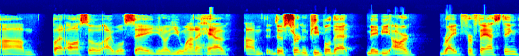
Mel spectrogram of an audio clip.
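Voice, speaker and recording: A man's unremarkable speaking voice, fairly low in pitch, with lively intonation at a moderate pace. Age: 30s. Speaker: personal trainer. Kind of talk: casual interview.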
